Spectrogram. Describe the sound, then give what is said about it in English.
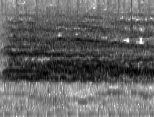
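A sound effect of a loud, sustained crowd of fans screaming at a high pitch, a dense shrieking wall of voices that holds steady for about three seconds with no speech over it. “Uh, you have fans screaming as well.”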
